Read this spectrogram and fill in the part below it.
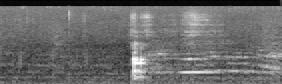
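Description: Metal clinks briefly.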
